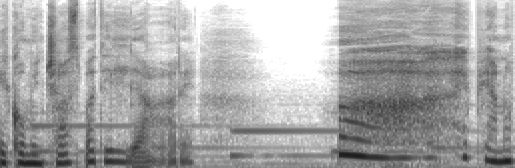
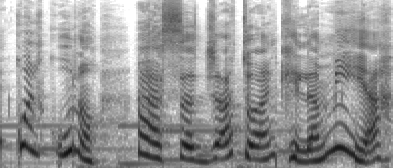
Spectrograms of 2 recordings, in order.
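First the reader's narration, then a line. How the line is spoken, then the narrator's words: Mother bear exclaiming. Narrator (Italian): esclamò mamma orsa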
